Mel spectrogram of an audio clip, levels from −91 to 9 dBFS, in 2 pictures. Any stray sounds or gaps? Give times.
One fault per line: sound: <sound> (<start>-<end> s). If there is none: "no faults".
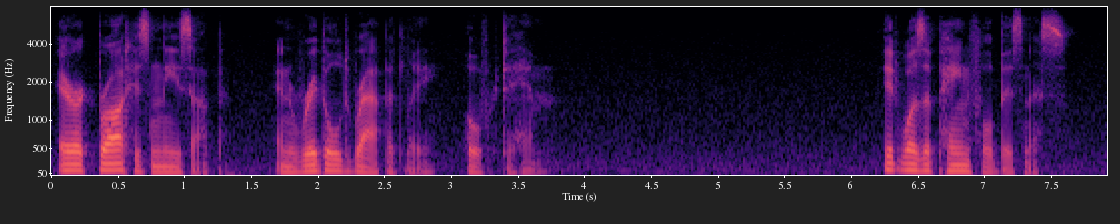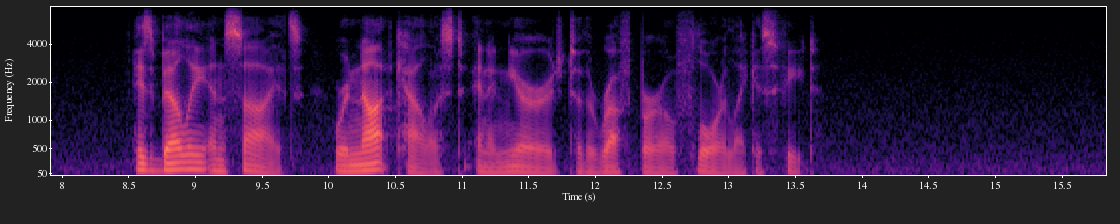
no faults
